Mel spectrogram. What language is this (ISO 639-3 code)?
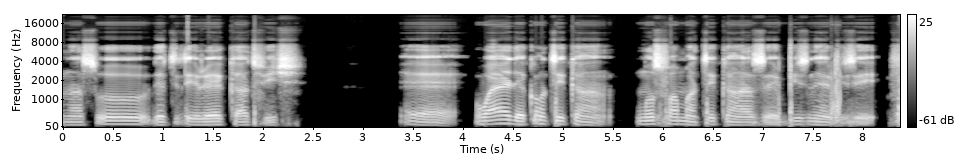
pcm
